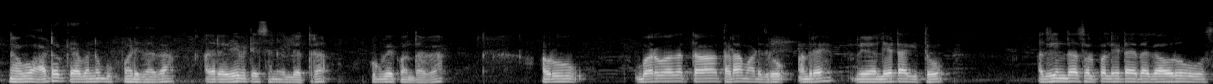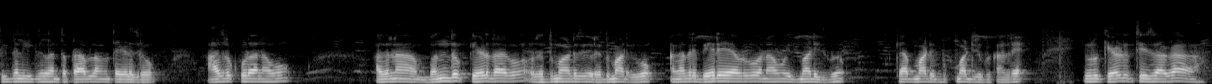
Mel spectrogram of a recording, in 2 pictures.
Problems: background sounds at intervals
